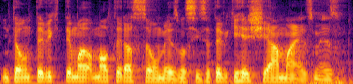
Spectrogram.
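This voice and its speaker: A man's voice: mid-range voice, fairly even intonation, fast talker. A Brazilian man hosting a casual podcast interview, talking informally and rephrasing his questions as he goes. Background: background music.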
